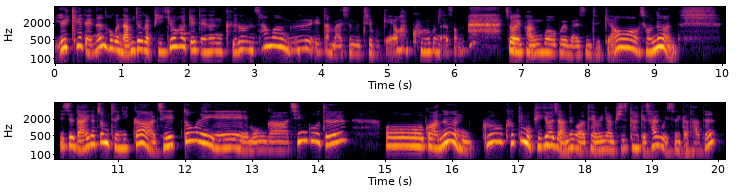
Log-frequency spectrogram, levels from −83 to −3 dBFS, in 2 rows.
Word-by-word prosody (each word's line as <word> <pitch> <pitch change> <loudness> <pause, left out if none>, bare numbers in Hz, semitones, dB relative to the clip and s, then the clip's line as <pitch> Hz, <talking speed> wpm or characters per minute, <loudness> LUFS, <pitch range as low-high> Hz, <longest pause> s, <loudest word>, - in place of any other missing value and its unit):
잃게 260 +6 +2
되는 270 - +2
혹은 230 -5 +1
남들과 195 +4 +3
비교하게 210 +4 +1
되는 185 0 -4
그런 205 +2 -5
상황을 235 -3 0
일단 180 0 -8
말씀을 160 -2 -8
드려 165 - -8
볼게요. 145 0 -6 0.2
그러고 185 0 -7
나선 - - -12 0.6
저의 180 -4 +5
방법을 170 -1 -2
말씀드릴게요. 145 +2 -9
어 250 -5 +2
저는 215 +10 +4 0.8
이제 215 +1 +2
나이가 205 +7 +2
좀 280 +2 +6
드니까 185 - 0
제 210 +10 +2
또래의 185 - +1
뭔가 150 0 -5
친구들 300 - +1 0.6
어 210 -1 +2
과는 195 - +2
그 290 +3 0
그렇게 275 +4 -2
뭐 275 -7 +8
비교하지 220 -1 +1
않는 190 - -1
것 175 - -2
같아요 145 +2 -2
왜냐면 155 0 -2
비슷하게 170 +1 -5
살고 215 +7 -2
있으니까 140 +2 -7
다들. 190 - -3
200 Hz, 300 characters per minute, -25 LUFS, 170-255 Hz, 0.8 s, 뭐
